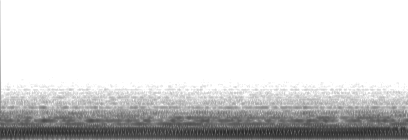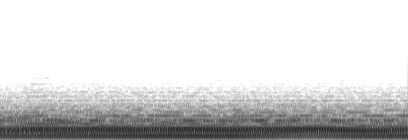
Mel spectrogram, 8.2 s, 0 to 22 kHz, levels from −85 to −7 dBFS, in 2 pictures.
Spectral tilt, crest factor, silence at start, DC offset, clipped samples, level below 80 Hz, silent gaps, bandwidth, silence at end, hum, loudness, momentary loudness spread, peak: -13.5 dB/octave; 10 dB; 0 s; under 0.1%; under 0.1%; -40 dBFS; none; 1.9 kHz; 0 s; none; -25 LUFS; 3 LU; -12 dBFS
